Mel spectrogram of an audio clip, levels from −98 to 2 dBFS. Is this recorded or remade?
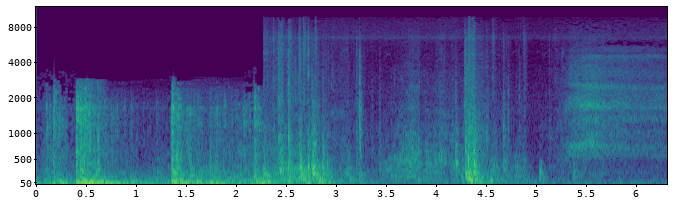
recorded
